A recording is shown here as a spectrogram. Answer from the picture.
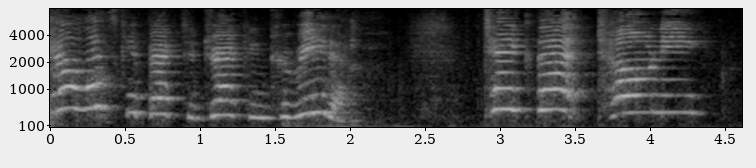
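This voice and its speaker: A woman's squeaky, put-on character voice at an extremely high pitch, fairly slow, with lively intonation. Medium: game stream. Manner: dry, teasing.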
